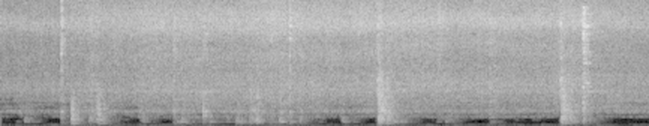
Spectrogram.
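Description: Spices, kokum and raw mango roasting in a pan for dry shrimp chutney, with a soft steady sizzle and intermittent scraping stir strokes close by, no talk.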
